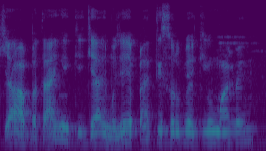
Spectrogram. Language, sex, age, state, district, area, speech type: Urdu, male, 30-45, Delhi, South Delhi, urban, spontaneous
